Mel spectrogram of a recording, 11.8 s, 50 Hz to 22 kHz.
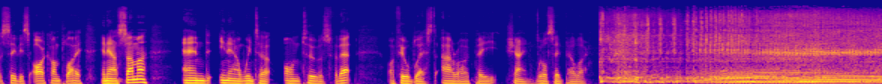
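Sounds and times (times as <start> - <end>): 
speech: 0.0 - 8.0
lawn mower engine running: 8.0 - 11.7.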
